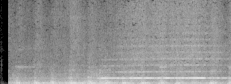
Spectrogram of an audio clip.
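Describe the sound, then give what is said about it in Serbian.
Steam locomotive whistle on an old narrow-gauge railway in former Yugoslavia: a single steady, high whistle begins midway and holds for more than a second over the low, rumbling clatter of the running train. “Pisak Ćirine lokomotive, oblaci pare i uskotračna pruga rijetko se mogu vidjeti i doživjeti kao turistička atrakcija.”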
